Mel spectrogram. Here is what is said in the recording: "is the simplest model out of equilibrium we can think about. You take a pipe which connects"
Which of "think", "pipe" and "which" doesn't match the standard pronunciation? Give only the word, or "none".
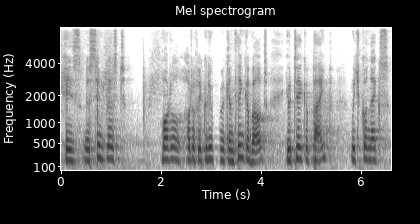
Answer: none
